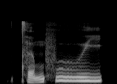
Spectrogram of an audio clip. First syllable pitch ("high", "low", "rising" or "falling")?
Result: rising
